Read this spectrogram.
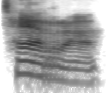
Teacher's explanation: so that's the voiced alveolar trill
